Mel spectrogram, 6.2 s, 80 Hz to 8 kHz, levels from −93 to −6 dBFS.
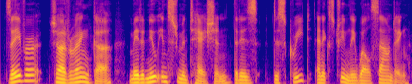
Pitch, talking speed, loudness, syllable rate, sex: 125 Hz, 125 wpm, -19 LUFS, 4.7 syllables/s, male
